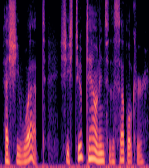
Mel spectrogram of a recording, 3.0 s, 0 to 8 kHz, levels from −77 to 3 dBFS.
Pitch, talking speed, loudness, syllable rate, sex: 140 Hz, 180 wpm, -17 LUFS, 5.2 syllables/s, male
